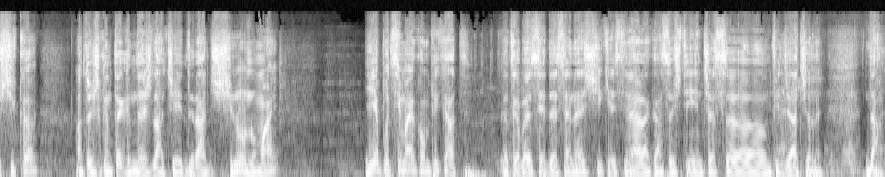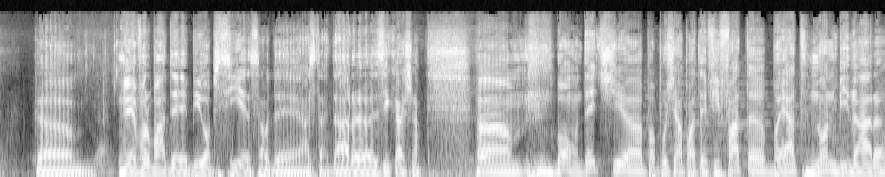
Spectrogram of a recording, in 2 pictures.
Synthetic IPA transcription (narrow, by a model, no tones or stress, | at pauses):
ʃikə | a̰t̪unt͡ʃʲkɨnd̪t̪e̞ɡɨnd̪e̞ʃt̪ʲlat͡ʃe̞jd̪ɾad͡ʒʲʃinunumaj | je̞put̪sinmajko̞mplikat̪kɾet̪kebujesəjd̪e̞se̞ne̞zʲʃikʲe̞st̪ilealakasəʃt̪ijɨnt͡ʃe̞səɨnfid͡ʒat͡ʃele̞̰d̪a̰ | kə | nuje̞vo̞rbad̪e̞bio̞psie̞sa̰wd̪e̞a̰st̪ea̰d̪arzikaʃa̰əbund̪e̞t͡ʃʲəpəpuʃapoat̪e̞fifat̪əbəjat̪no̞nbinaɾə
